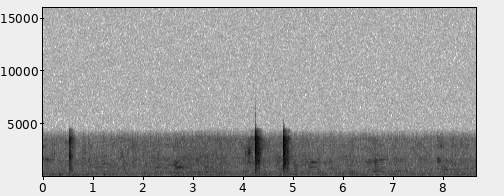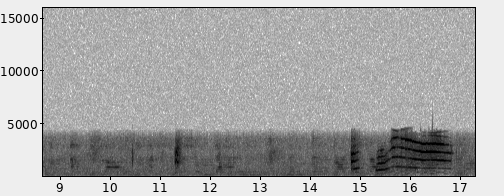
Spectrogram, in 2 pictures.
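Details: A Devon Rex cat watching birds gives scattered soft clicks, then a rising, drawn-out chirping cry.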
